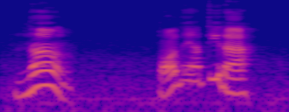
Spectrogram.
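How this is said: There is a pause after the first word. They are allowed to shoot. "A simples presença da vírgula causa essa pausa"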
